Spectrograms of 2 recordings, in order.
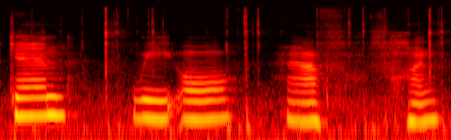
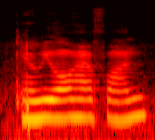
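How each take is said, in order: First: Slow, with a gap between words. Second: Said in the usual way. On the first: Pretend. Player asking everyone for fun, word by word. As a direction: space out the question word by word. Same question word by word, then whole.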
